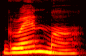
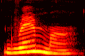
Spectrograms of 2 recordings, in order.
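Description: Both takes have the same delivery.

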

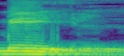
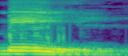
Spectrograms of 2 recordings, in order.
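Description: The two takes are said the same way.

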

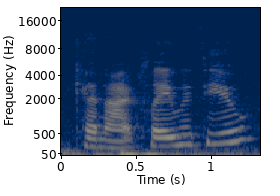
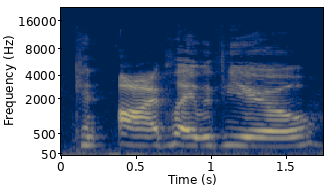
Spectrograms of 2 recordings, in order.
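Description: First: The voice sounds calm and kind. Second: The voice sounds harsh and unfriendly. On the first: The request sounds friendly and respectful. The speaker calls it right. "a nice, calm and kind voice" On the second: The request sounds rude and demanding. The speaker calls it wrong. "She doesn't want to say"

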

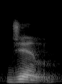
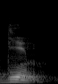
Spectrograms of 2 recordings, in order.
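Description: First: The word is pronounced the English way. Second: The word is pronounced the Vietnamese way.

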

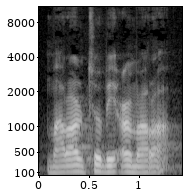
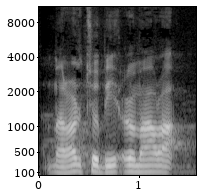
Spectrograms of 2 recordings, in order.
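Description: The two takes are said the same way.

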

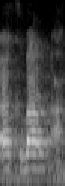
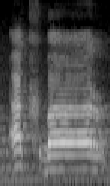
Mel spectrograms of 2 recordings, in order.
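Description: First: The ba syllable is kept short. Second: The ba syllable is held long. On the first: The word means greatest. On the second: The word means a drum or tambourine.

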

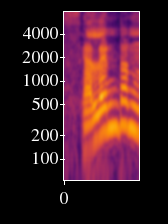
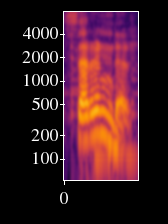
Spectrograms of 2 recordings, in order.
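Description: First: The middle consonant is an l sound. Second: The middle consonant is an r sound. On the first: The speaker calls it wrong. "স্যালেন্ডার না ভাইয়া" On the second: The speaker calls it right. "উচ্চারণটা হবে সারেন্ডার"

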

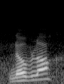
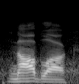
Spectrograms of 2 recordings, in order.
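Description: First: The name is said with a German pronunciation. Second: The name is said with an American pronunciation.

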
